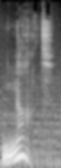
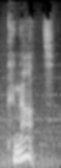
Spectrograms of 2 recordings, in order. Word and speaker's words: knot: as no, knife, and not. Have you ever wondered why we have these KN words in English, where the K is silent?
